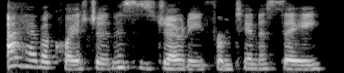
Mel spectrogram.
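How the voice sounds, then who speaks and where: A woman's voice: medium pitch, fairly quick. A woman from the United States calling in to ask an informal question. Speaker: caller asking a question.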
